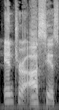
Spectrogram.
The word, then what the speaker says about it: interosseous: ulna and it's an intra intra us it's a membrane interosseous membrane sorry I I was trying to put an extra syllable in there into interosseous membrane it's a the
